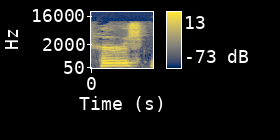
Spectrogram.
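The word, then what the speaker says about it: Herszenhorn: You're pronouncing it correctly, but it's really not hard at all. Think about it as three words. Hers, not his, Zen like the Buddha, horn like a trumpet.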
